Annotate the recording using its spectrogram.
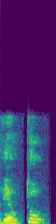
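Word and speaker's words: διʼ αὐτοῦ: Esto se pronuncia pegado, diautú.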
